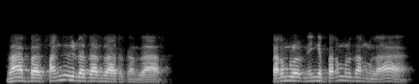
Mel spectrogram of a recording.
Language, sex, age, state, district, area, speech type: Tamil, male, 60+, Tamil Nadu, Perambalur, urban, conversation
